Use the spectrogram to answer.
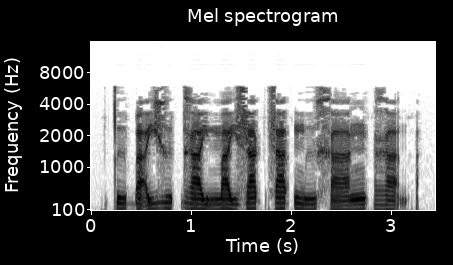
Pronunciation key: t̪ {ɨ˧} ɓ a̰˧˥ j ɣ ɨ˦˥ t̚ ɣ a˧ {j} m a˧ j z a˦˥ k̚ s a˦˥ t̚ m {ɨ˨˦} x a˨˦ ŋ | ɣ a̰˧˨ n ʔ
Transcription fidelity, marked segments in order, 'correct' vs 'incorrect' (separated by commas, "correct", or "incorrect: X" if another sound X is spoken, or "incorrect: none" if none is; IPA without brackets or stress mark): correct, correct, correct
